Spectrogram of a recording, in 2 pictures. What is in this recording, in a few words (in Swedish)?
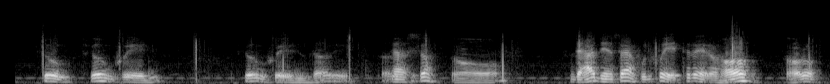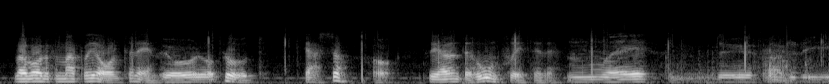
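Alfshög Halland, dialekter; Folkminnen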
